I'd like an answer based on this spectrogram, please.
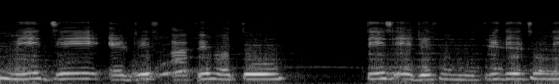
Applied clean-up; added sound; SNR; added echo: neural separator model SepFormer DNS4.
